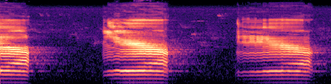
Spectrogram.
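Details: A deer at night gives three drawn-out, cowlike moos, each about a second long, steady and nasal with a flat pitch, spaced a second or so apart.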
